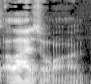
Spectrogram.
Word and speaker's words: Olajuwon: He would know it's Olajuwon. Unless I'm wrong and everybody else is wrong. But I thought it was Olajuwon.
